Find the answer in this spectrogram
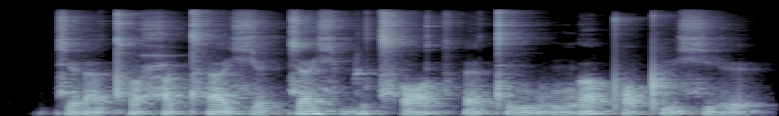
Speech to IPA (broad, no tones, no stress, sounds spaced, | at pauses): c ɪ ɾ æ tʰ ʊ ħ i tʰ æ ç ɛ c ɛ ç b i t͡sʼ ɔ t͡sʼ ɛ tʼ ɪ ŋ u ŋ ʌ pʼ ɔ pʼ i ç j ɪ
